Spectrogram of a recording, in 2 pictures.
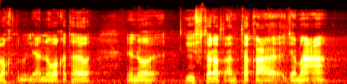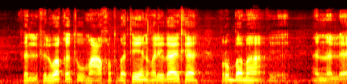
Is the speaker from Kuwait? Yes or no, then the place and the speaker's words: yes; Kuwait; لكن هنا عندنا بالكويت العصر أشد من الظهر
